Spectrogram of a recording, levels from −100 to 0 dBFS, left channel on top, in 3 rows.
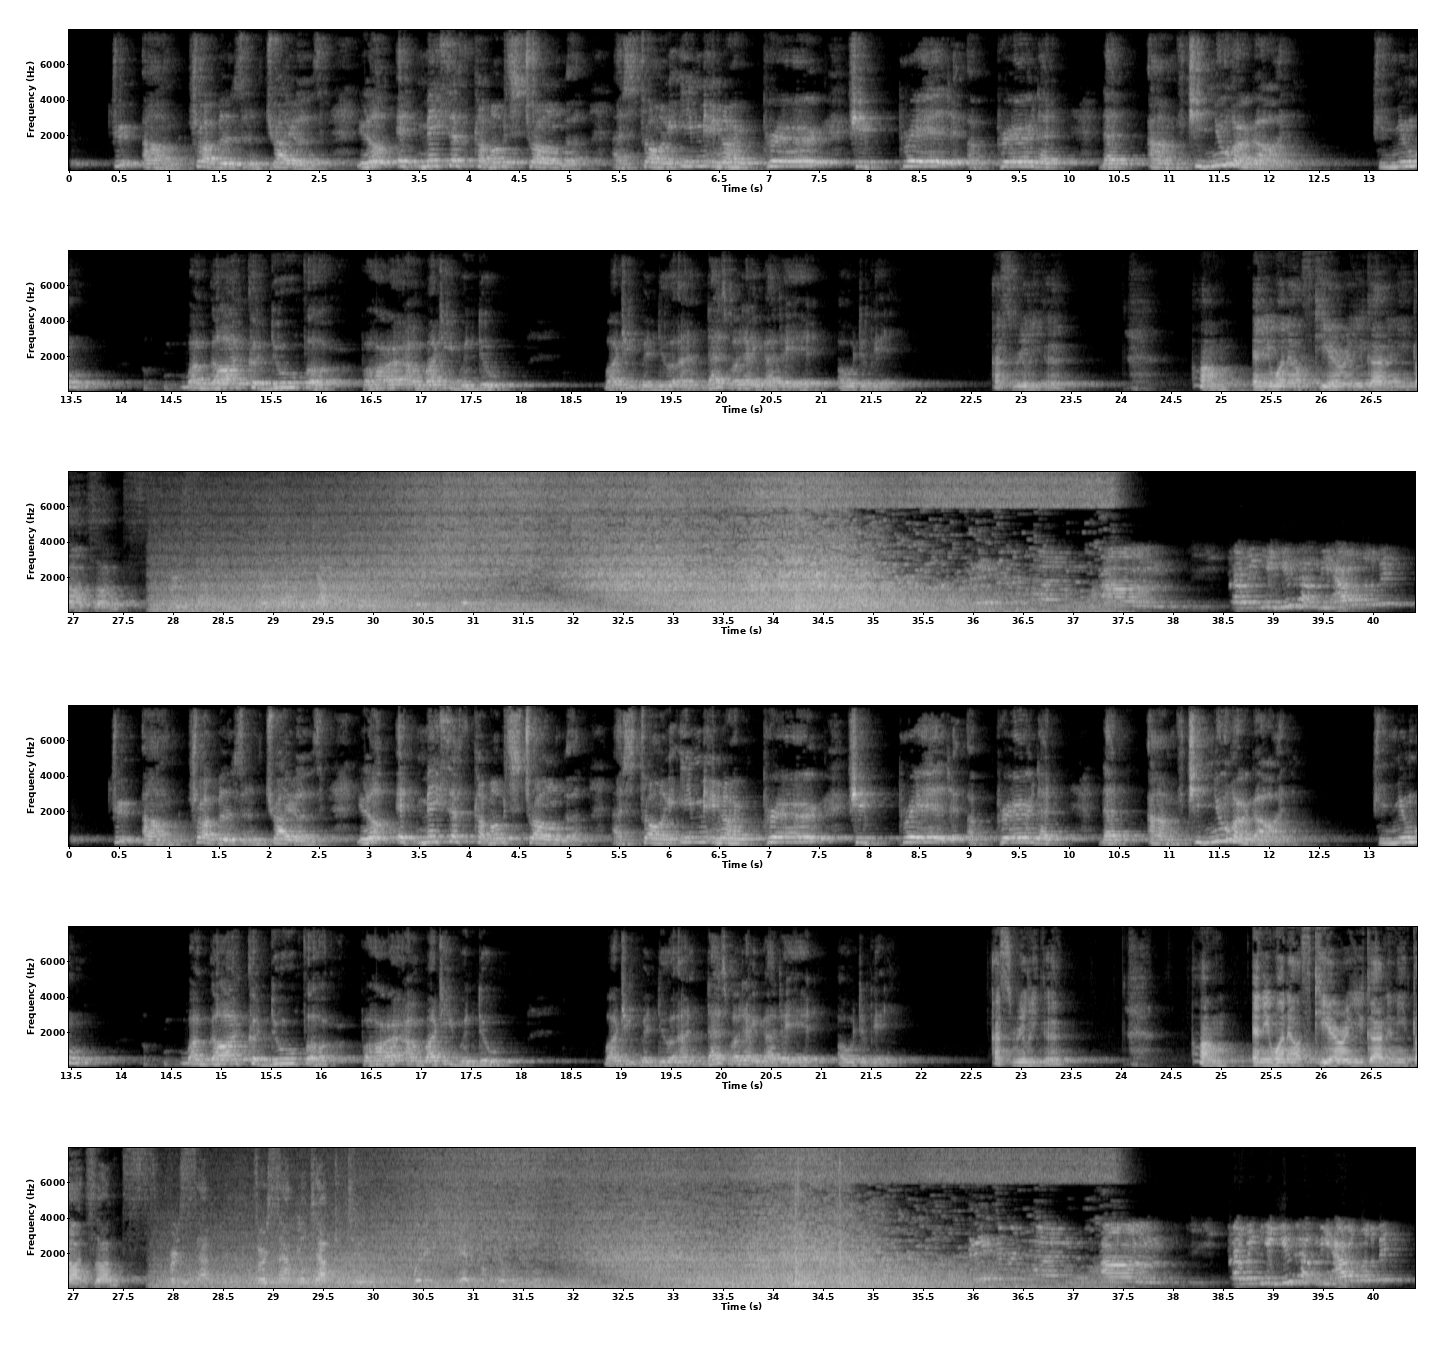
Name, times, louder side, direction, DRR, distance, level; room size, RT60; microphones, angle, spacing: voice 1, 0.4-8.0 8.3-9.8 10.1-10.5 10.8-12.3 13.0-13.7 14.6-17.8 18.8-20.9 21.2-21.7 24.1-24.2 33.8-34.8, right 1 dB, 25° right, 2 dB, 1.0 m, -30 dB
voice 2, 22.7-23.4 24.1-24.3 24.7-25.1 25.3-27.5 28.0-30.1 30.4-31.8, right 4 dB, 85° right, 7 dB, 0.9 m, -32 dB
sound 1, 27.7-37.4, left 2 dB, 60° left, 2.4 m, -31 dB
voice 3, 35.9-37.0 37.3-37.9 38.3-40.1, right 3 dB, 65° right, -5 dB, 2.0 m, -33 dB
12.0 x 6.0 x 2.5 m, 1.1 s
head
